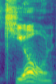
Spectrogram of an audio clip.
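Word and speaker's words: Keoghan: interviews with him where his name was pronounced kind of the more traditional Irish way which is Kion so I started saying Barry Kion but then I found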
